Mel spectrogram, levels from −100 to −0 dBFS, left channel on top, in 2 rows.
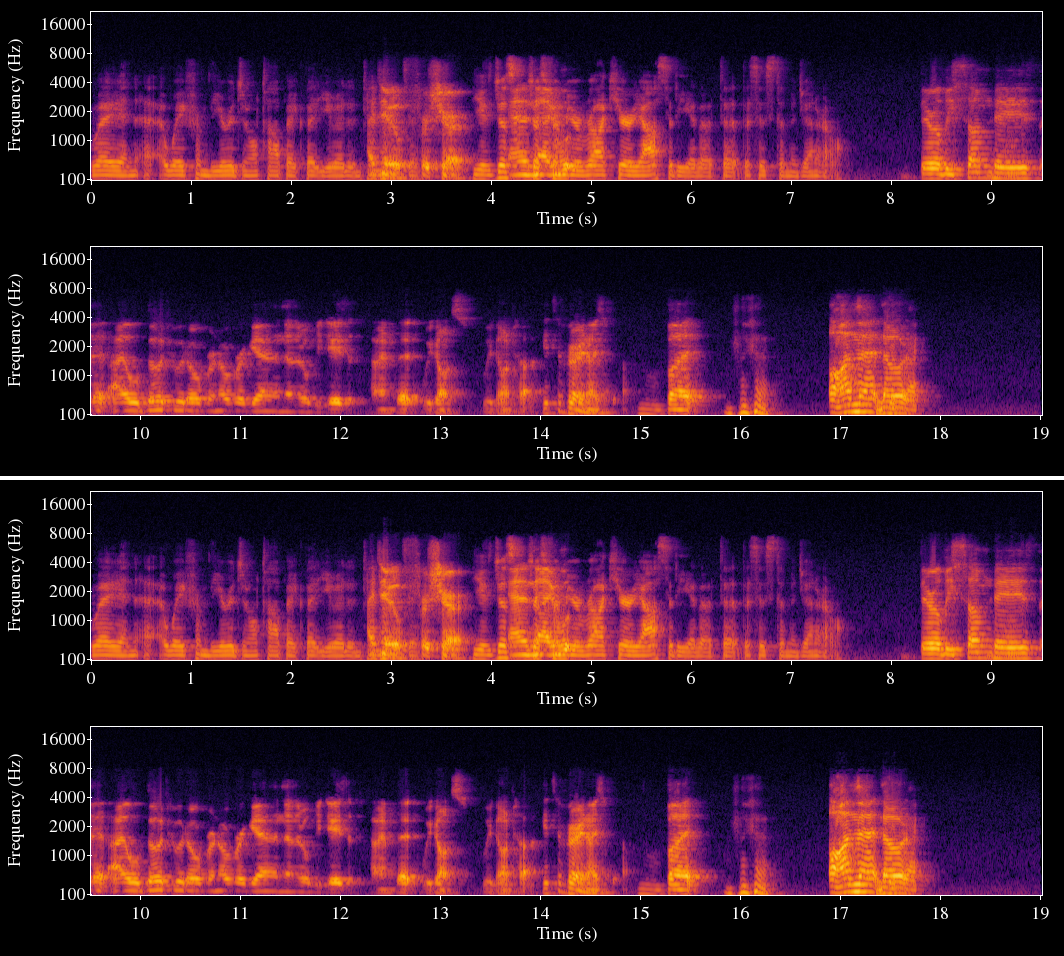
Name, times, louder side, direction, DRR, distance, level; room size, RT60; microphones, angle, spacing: voice 1, 0.0-3.3 3.8-7.5 8.9-9.3 15.0-15.3 16.0-16.3 17.4-17.8, equal, ahead, 0.6 m, -28 dB
voice 2, 2.8-3.8 4.2-4.8 8.3-12.0 12.3-14.6 15.3-15.6 16.9-17.7, right 2 dB, 40° right, 1.4 m, -21 dB
14.0 x 5.2 x 5.3 m
head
